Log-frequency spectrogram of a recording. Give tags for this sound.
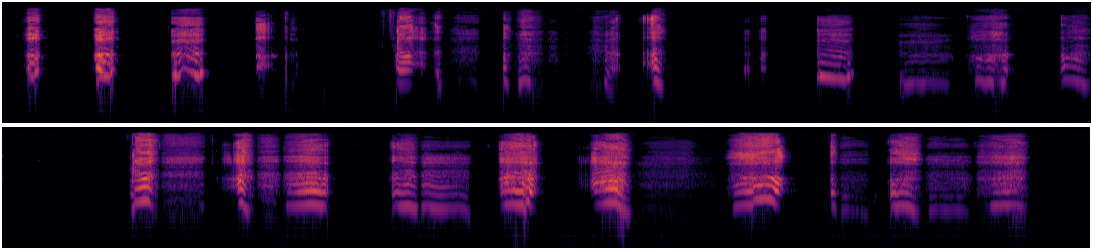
death
die
dying
female
gasp
horror
hurt
moan
pain
painful
scream

